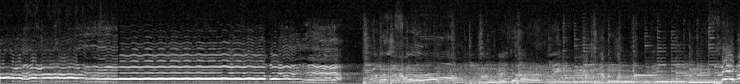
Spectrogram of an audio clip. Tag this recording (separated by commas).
Speech, Singing, man speaking, Music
